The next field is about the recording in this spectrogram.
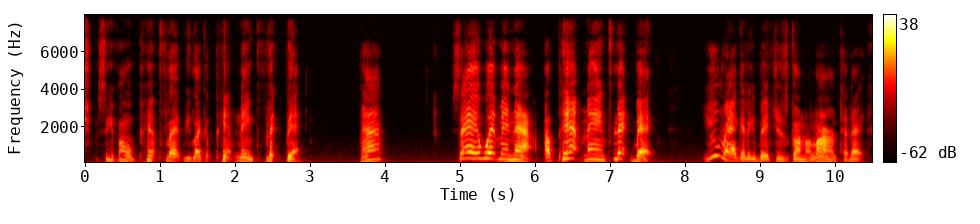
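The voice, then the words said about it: Imitates another person's voice. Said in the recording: “my Cat William impression. How I do? I didn't do too good.”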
